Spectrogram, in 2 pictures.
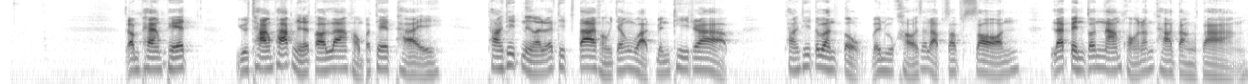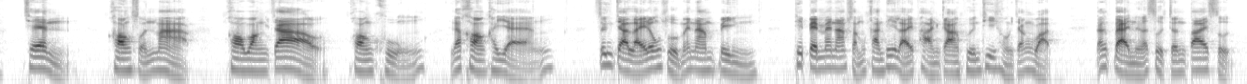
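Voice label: Thai Male, voiceover; Multilingual Voiceover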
